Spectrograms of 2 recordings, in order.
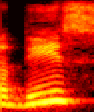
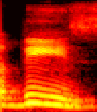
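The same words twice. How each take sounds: First: দিস as "this", ending in a crisp s; pronunciation of this. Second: দিস as "theez", long ee and final z; pronunciation of these. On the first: Teacher contrasting it with these, this pronounced with s. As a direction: say দিস with short i and final s. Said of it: "ওটা ছিল দিস". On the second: Teacher contrasting it with this, these pronounced with z. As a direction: say দিস with a buzzing z ending, like জিম. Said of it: "এটা হলো দিস". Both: Shown as a demonstration.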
